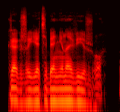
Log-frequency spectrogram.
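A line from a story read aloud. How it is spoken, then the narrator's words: Groaning. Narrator (Russian): простонал Александр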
